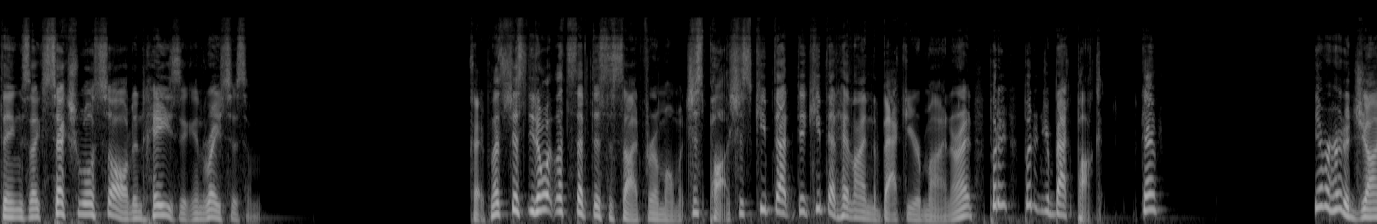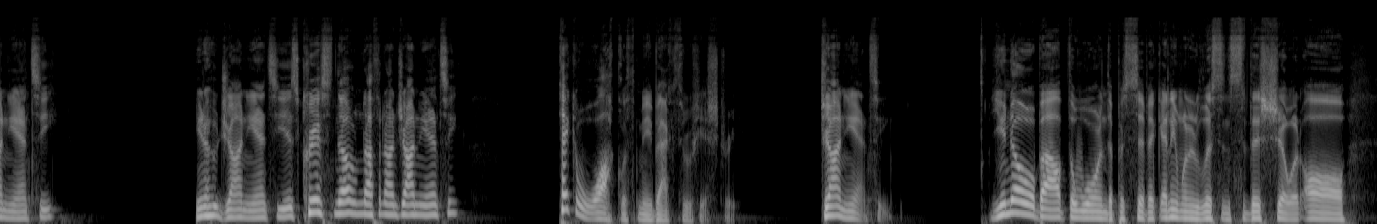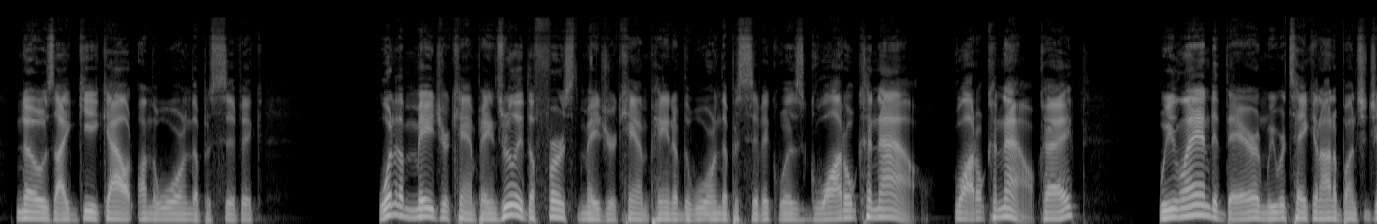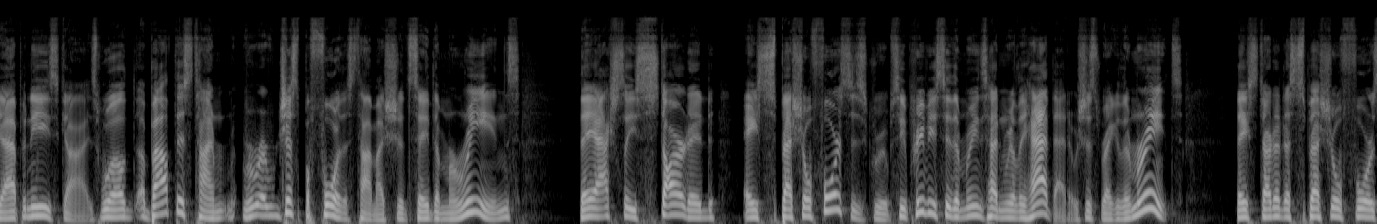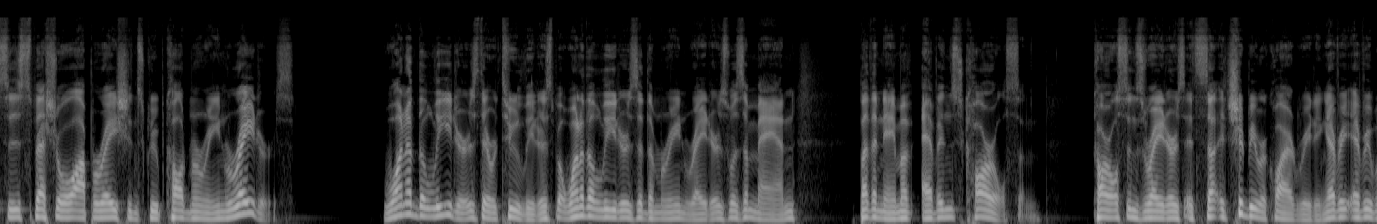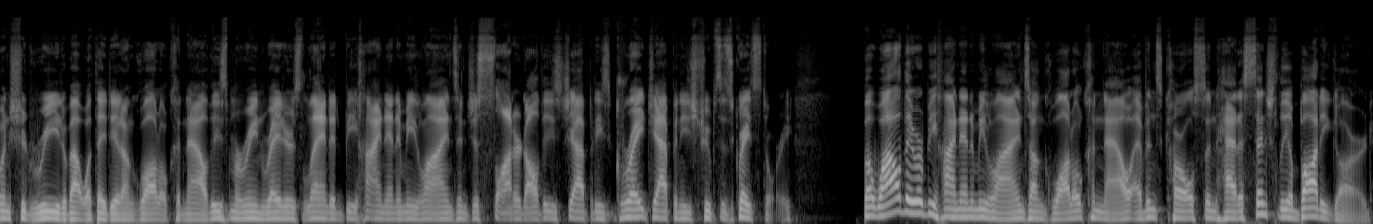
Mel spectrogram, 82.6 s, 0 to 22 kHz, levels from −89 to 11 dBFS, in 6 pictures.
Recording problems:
none

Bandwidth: 15.5 kHz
